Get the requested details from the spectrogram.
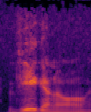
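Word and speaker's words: Viganò: Here's Archbishop Vigano, and that's how I'm told it's pronounced, not Vigano, it's Vigano.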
